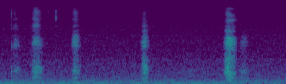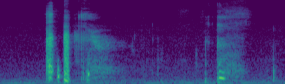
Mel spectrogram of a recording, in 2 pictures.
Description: A night tickle sneaked into my nose... Tried to be as quiet as I could 🤫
